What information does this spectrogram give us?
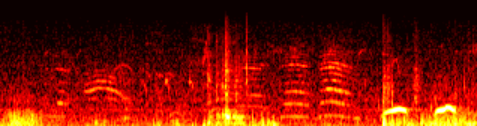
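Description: Picui ground dove giving soft, hollow coos that rise and fall, repeated about every second and louder toward the end, over low background rumble.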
